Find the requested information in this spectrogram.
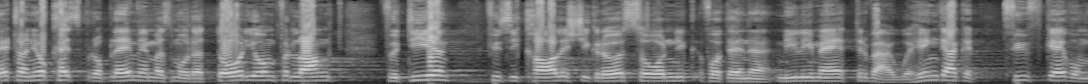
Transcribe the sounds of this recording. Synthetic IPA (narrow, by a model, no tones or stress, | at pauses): ɛthɑniokʰɛspɾɔbleːmʋɛnməsmɔɾɑtoːɾiʊmfəɾlɑŋt | fʏd̥iəfysikʰɑːlɪʃiɡɾøːsəɔɾnikfɔdɛnəmilimeːtəɾʋæ̰ʊəɦɪnɡæɡətfyfɡ̥eːʋom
